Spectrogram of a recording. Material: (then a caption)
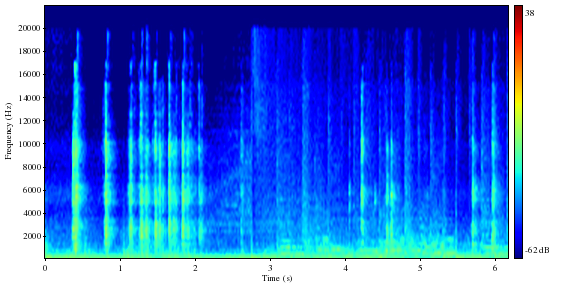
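Metal. An old, worn metal door latch from a 2012–2020 Kia Rio, lacking its plastic coating, is shaken by hand, giving a series of sharp, bright metallic rattles and clacks over a steady low hum. The loose, cracked-sounding rattle marks the old latch as worn and due for replacement.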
